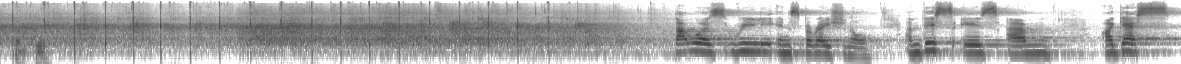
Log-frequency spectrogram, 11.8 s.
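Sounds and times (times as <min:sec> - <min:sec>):
crowd applauding: 0:00.0 - 0:06.8
speech: 0:00.2 - 0:00.7, 0:06.8 - 0:11.8.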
